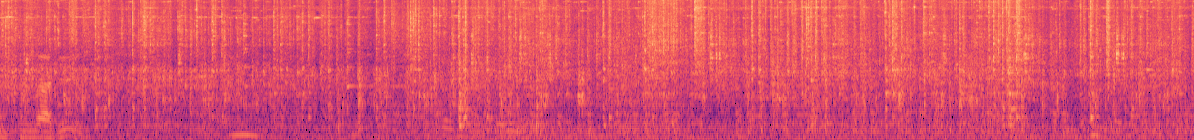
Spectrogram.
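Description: Loose coins clattering and rattling as hands push them across the perforated steel tray into a Coinstar coin-counting kiosk, a dense, continuous run of small metallic clicks as they feed through.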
